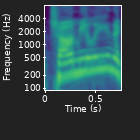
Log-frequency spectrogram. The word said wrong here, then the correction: chameleon: a chameleon. – Chameleon. – Chameleon. Okay. Sorry. The weird spelling.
